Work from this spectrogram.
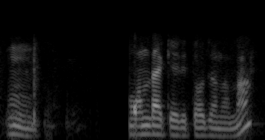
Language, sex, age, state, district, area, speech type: Telugu, male, 18-30, Andhra Pradesh, Eluru, urban, conversation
